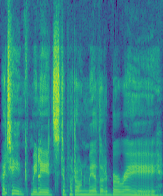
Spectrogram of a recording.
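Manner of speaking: leprechaun-style Irish accent. Joking about putting on another beret, in a put-on Irish accent. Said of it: "That's how I get into the Irish accent".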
